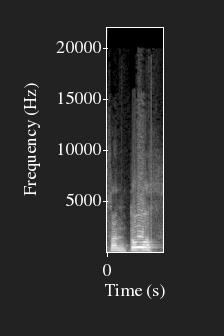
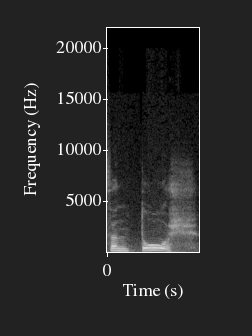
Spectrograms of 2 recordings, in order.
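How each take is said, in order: First: The name ends with an s sound. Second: The name ends with an sh sound. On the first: The speaker calls it wrong. "लोग नहीं बोल पाते इसलिए उल्टा सीधा sound करते हैं" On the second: The speaker calls it right. "It's संतोष"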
